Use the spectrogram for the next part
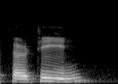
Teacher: given a word such as 13 the stress is on te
